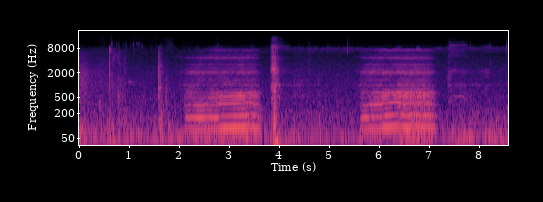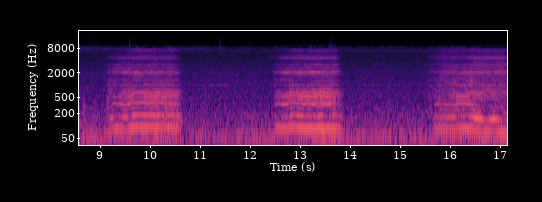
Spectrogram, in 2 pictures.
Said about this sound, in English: You can tell that I'm some sort of distance away from from the actual snoring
